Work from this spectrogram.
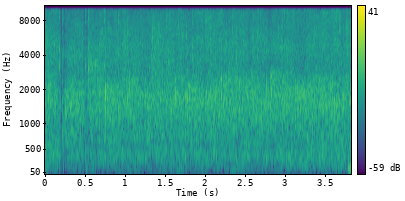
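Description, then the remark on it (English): An audience applauds steadily, welcoming a speaker who is to bring the Lord's word. Many hands clap in a dense, continuous wash of sound that holds at a fairly loud level for the whole stretch, with no voices standing out. “And so let's welcome Mark as he brings the Lord's word to us. A round of applause.”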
